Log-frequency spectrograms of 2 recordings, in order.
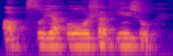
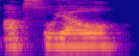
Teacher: This is just a pause which is in between 2 vowels, ya and o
